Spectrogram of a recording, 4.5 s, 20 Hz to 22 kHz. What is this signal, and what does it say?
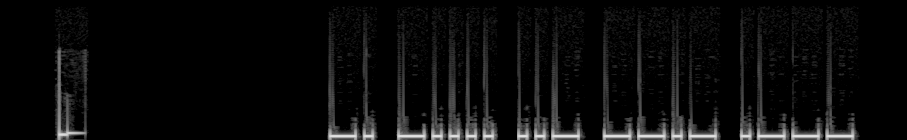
Morse code, heard as a keyed tone, about 28 wpm, 700 Hz. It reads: N6UQJ
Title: USA Call Signs 28wpm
